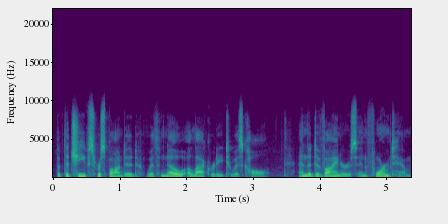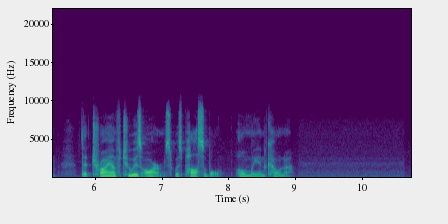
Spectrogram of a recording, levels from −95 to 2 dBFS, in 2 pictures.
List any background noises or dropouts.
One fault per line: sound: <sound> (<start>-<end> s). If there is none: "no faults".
no faults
